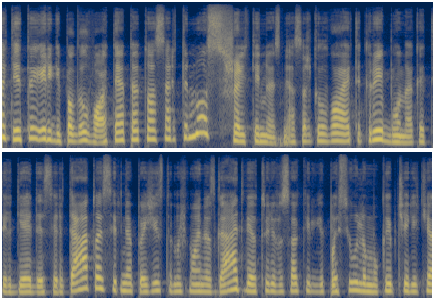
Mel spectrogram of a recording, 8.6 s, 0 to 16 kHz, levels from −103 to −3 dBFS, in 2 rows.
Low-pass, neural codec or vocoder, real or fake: 14.4 kHz; codec, 32 kHz, 1.9 kbps, SNAC; fake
